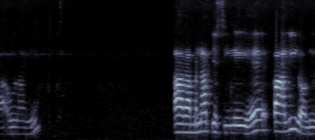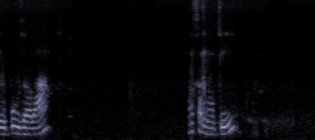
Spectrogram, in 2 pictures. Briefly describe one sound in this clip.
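A woman speaks calmly through an online call, in short bursts.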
